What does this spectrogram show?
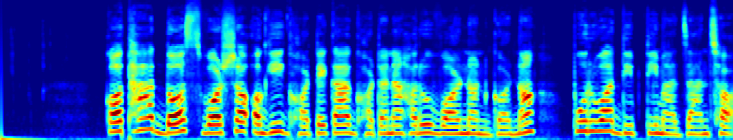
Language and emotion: Nepali, neutral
